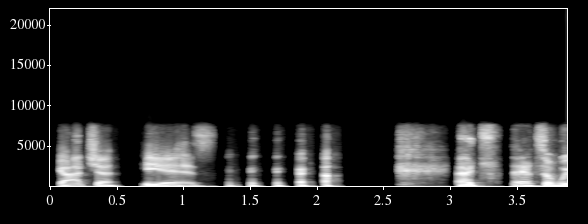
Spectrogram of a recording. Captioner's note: laugh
